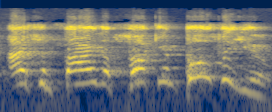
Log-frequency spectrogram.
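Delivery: high-pitched, irate imitation of a New Jersey boss; New Jersey accent. Boss berating two employees he has to save, angry New Jersey accent. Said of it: "You did my New Jersey accent really well".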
